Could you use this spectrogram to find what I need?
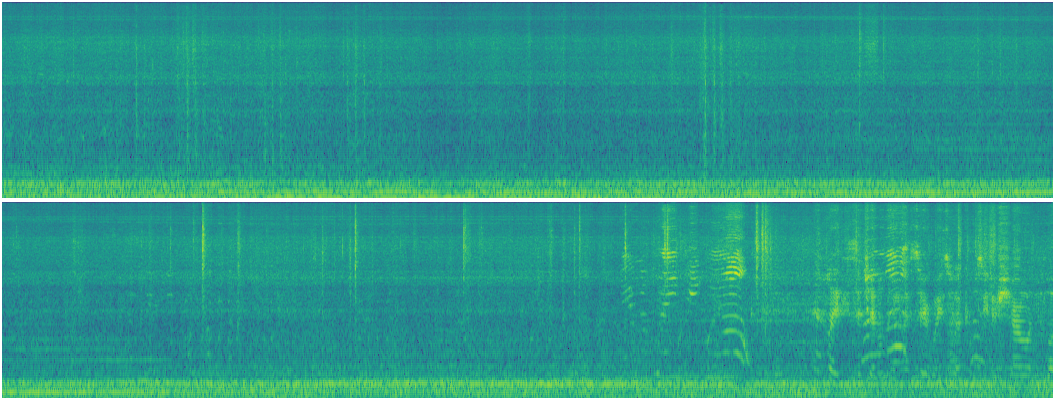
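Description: Wheels rumble over a runway.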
